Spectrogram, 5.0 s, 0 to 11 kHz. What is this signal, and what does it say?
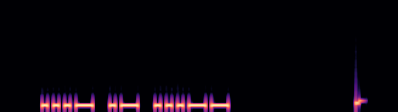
Morse code, heard as a keyed tone, about 17 wpm, 700 Hz. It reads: VA3
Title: Callsign Prefixes for Top 100 DXCC - 17wpm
